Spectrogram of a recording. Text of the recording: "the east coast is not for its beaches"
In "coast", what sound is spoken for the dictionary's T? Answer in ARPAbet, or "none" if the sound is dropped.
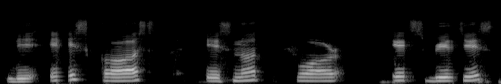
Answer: none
